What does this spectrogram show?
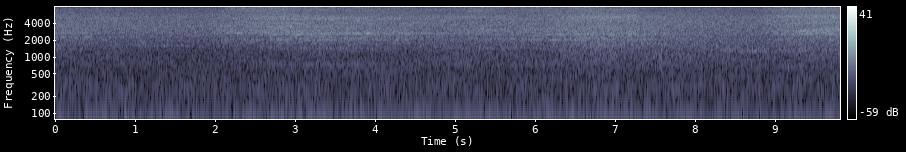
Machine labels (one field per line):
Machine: fan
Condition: abnormal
